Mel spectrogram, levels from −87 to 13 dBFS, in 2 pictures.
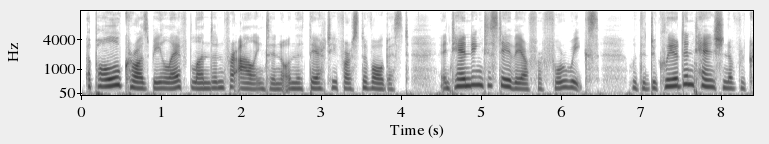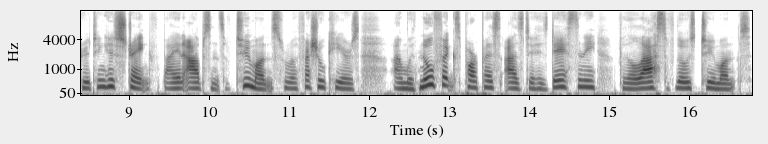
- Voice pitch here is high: Yes, high, 210 Hz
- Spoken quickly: No, average, 180 wpm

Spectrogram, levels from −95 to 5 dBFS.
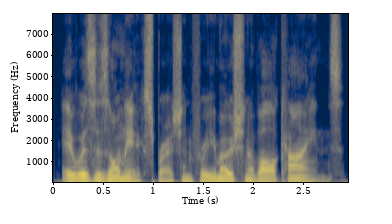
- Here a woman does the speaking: No, male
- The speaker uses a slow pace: No, fast, 205 wpm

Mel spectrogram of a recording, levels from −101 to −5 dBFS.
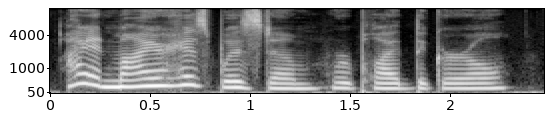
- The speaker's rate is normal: Yes, average, 170 wpm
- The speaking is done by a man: No, female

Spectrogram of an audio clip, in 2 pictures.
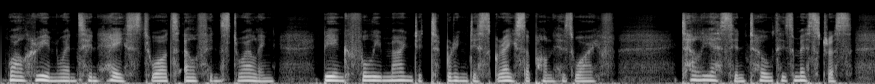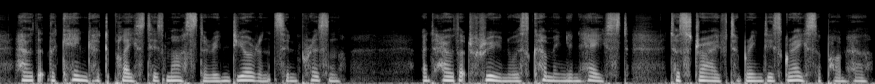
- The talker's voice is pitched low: No, medium, 165 Hz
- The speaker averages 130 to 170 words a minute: Yes, average, 165 wpm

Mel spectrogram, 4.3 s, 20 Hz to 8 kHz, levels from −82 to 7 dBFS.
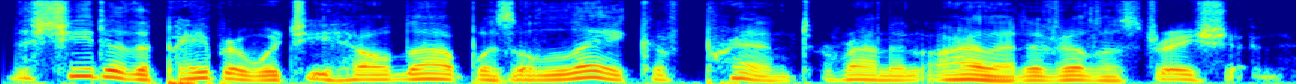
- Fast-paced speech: Yes, fast, 265 wpm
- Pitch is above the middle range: No, low, 130 Hz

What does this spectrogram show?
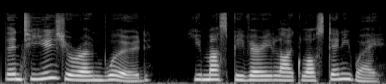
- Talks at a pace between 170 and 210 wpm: Yes, average, 200 wpm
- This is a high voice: Yes, high, 205 Hz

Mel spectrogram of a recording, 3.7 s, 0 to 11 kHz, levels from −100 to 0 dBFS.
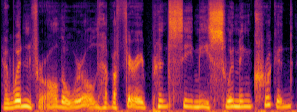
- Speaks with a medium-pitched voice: Yes, medium, 155 Hz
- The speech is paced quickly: Yes, fast, 225 wpm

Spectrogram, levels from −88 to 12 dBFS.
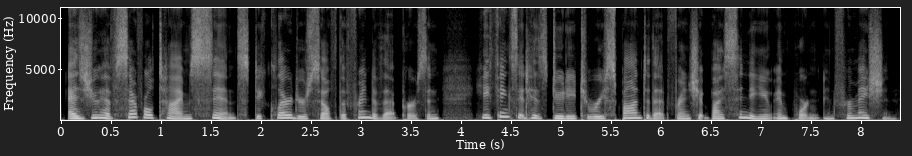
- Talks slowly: No, average, 200 wpm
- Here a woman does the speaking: Yes, female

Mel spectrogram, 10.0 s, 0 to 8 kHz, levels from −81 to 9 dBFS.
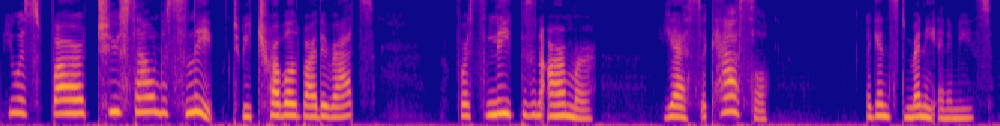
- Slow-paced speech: Yes, slow, 125 wpm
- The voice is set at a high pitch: Yes, very high, 265 Hz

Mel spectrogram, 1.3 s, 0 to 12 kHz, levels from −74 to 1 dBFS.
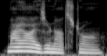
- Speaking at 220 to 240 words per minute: Yes, fast, 225 wpm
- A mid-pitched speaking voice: Yes, medium, 175 Hz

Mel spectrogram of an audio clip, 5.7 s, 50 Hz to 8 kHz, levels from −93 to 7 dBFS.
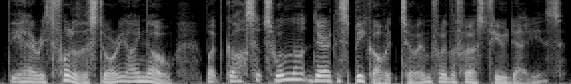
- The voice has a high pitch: No, low, 125 Hz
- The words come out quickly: Yes, fast, 265 wpm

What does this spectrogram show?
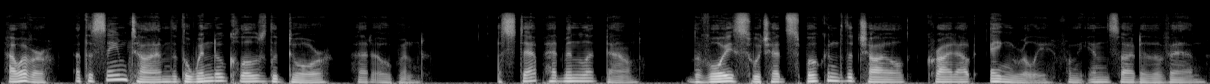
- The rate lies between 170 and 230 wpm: Yes, average, 180 wpm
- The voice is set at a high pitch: No, low, 120 Hz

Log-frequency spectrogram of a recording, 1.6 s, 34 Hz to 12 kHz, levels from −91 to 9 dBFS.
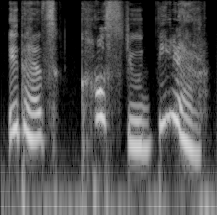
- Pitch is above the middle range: Yes, very high, 310 Hz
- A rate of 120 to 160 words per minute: No, average, 185 wpm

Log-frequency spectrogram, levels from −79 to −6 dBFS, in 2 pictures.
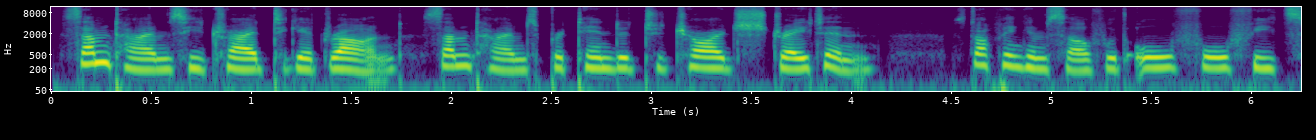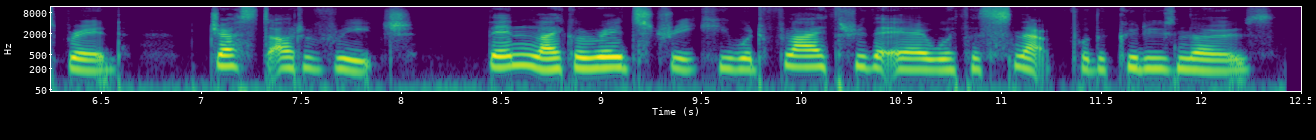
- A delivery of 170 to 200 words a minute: Yes, average, 190 wpm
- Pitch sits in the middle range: No, high, 205 Hz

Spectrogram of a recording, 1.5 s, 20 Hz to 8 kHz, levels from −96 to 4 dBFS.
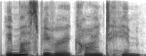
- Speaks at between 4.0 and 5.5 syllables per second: No, 5.9 syllables/s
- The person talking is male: No, female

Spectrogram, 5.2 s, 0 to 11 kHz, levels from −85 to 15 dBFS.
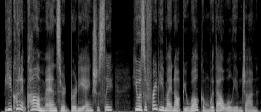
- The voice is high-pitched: Yes, high, 210 Hz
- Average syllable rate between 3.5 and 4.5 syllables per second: No, 5.5 syllables/s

